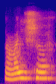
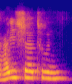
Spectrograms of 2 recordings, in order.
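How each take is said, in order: First: The name ends with the -tun ending dropped. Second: The name ends with a pronounced -tun ending. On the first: This is how the name is actually said. "on prononce pas le ta marbuta à la fin" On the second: This is the full written form of the name. "en vrai, c'est Aïchatoun"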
